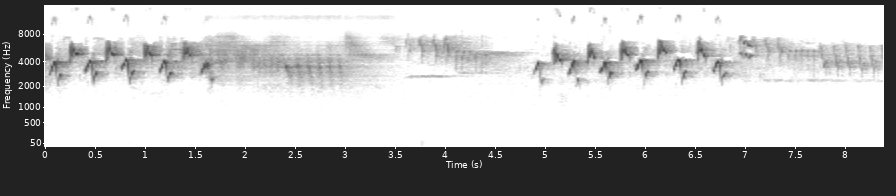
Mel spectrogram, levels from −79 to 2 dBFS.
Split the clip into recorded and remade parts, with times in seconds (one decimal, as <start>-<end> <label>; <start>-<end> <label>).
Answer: 0.0-1.6 recorded; 1.6-3.5 remade; 3.5-8.4 recorded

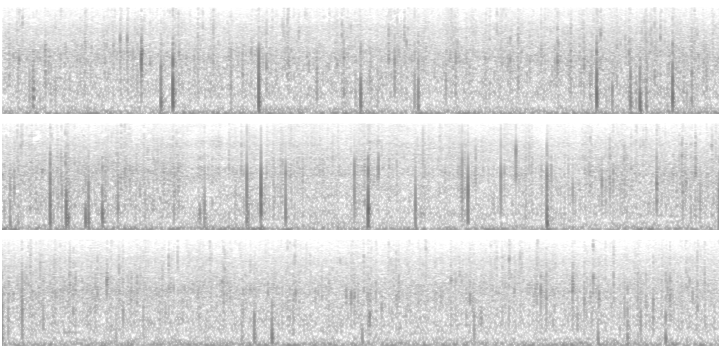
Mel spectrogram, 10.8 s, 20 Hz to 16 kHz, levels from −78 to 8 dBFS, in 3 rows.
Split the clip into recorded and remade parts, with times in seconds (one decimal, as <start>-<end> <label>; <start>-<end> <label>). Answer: 0.0-4.5 recorded; 4.5-6.5 remade; 6.5-10.8 recorded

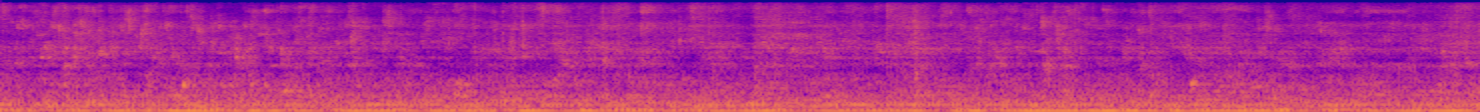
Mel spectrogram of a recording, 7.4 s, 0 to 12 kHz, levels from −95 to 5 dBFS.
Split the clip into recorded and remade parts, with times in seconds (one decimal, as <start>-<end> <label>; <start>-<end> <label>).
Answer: 0.0-2.3 recorded; 2.3-4.8 remade; 4.8-5.8 recorded; 5.8-7.4 remade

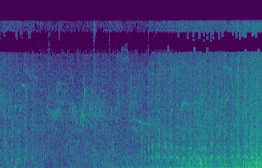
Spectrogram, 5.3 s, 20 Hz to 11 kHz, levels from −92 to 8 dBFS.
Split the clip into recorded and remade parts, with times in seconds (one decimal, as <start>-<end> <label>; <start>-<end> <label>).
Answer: 0.0-0.6 recorded; 0.6-3.5 remade; 3.5-5.3 recorded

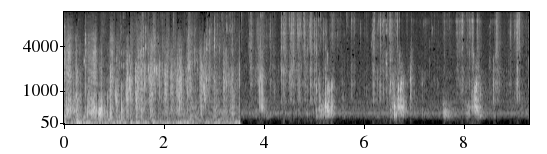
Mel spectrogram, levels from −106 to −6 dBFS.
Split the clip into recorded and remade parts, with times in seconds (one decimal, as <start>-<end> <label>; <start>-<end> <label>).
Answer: 0.0-9.3 recorded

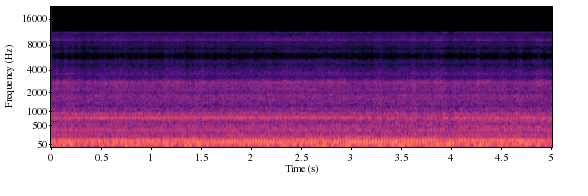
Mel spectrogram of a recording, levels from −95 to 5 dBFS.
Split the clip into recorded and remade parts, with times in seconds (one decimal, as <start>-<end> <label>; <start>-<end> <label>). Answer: 0.0-1.9 recorded; 1.9-2.8 remade; 2.8-5.0 recorded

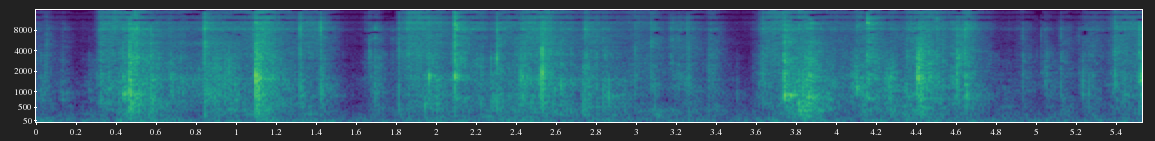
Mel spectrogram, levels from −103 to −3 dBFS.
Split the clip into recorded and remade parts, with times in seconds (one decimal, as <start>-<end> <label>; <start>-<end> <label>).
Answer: 0.0-0.5 recorded; 0.5-3.6 remade; 3.6-5.5 recorded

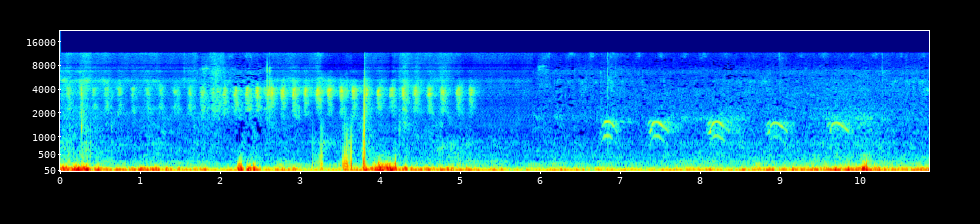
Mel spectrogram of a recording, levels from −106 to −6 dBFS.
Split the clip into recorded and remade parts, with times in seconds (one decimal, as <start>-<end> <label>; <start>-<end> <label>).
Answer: 0.0-1.7 remade; 1.7-2.6 recorded; 2.6-5.9 remade; 5.9-10.9 recorded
